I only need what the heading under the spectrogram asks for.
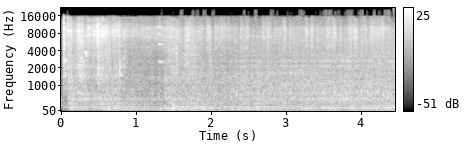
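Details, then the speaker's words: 1948 Willys Jeep CJ2A flathead, engine not warmed up but not fully cold: catches on the first crank and settles into a steady, even, low idle with no knocks or misses; sounds healthy. "Okay, so I'm going to start the Jeep up. Hear it run. It's not warmed up, but it's not exactly cold either, so let's see"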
